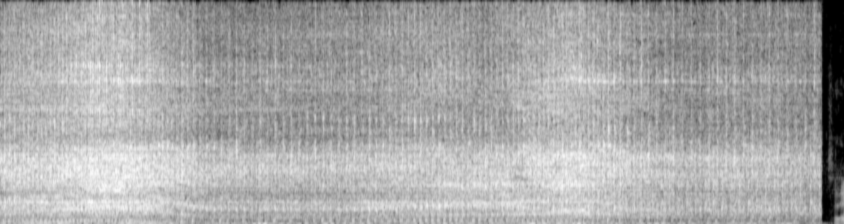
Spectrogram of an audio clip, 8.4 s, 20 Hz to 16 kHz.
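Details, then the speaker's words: Honda XL500R with XL500 engine started after sitting parked for a year, with fresh fuel: big single thumping at a steady idle with no misses or knocks; normal idle. "this Honda will not die you can park it for a year come back if you can find it under all your crap and fire it right back up"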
